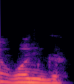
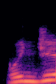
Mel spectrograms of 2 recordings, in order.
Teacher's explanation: /г/ перед /ы/ переходит в /дж/ — это регулярный переход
